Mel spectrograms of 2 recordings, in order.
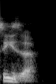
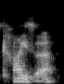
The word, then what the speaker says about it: Caesar: is actually pronounced aiulius kaiser um because it wasn't j wasn't the hard j um and all c's are ker so kaiser not caesar um and then uh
